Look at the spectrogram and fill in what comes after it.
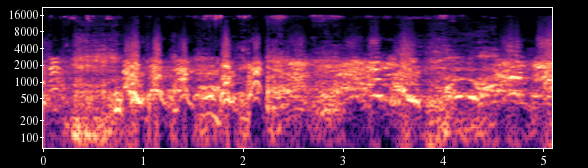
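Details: Puppies in a play fight make a dense mix of yips, whines and growly squeals over steady background noise, voices overlapping and blurred together.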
